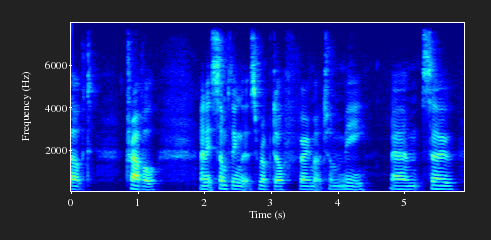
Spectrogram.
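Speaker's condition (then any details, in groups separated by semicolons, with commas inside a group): No condition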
